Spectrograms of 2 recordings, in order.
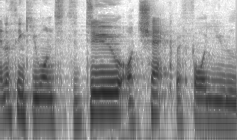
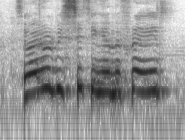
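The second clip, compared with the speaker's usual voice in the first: very high-pitched, put-on character voice; 4 dB louder than usual. Playing a character who refuses to walk the distance: high-pitched character voice. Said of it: "this is about as high as I can make it".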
